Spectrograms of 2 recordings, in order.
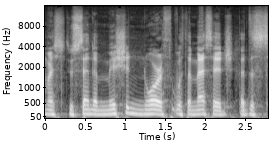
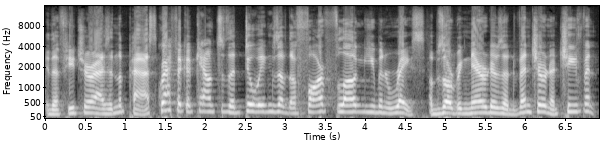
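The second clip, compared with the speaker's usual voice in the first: put-on old-timey voice; 7 semitones higher than usual. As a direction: read like a dying old-timey man. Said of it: "old-timey voice or dying old man voice".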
